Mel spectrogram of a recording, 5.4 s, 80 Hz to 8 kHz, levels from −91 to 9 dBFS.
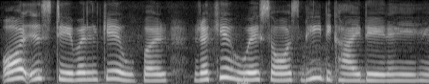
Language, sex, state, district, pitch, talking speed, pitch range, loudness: Hindi, female, Jharkhand, Palamu, 240 Hz, 145 wpm, 220-255 Hz, -16 LUFS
